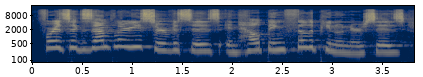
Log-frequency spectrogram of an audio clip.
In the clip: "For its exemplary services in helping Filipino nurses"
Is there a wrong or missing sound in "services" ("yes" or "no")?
no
